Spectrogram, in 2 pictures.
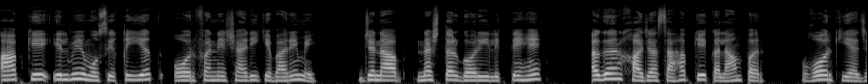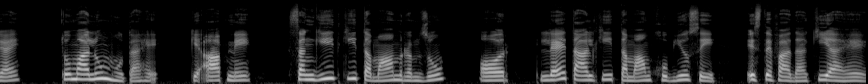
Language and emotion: Urdu, neutral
